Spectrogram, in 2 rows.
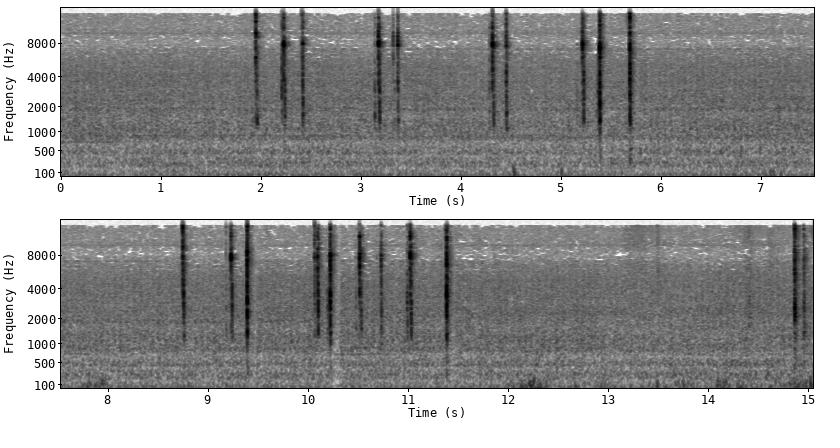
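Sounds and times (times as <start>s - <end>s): mechanical keyboard clicks: 1.9s - 2.5s, 3.1s - 3.5s, 4.3s - 4.6s, 5.2s - 5.8s, 8.7s - 11.5s.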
